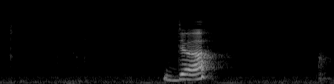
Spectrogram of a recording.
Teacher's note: this this syllable has a schwa use this spelling duh so instead of a long e it's an ah sound and that's a schwa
